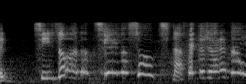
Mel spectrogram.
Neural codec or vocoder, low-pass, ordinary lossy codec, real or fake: codec, 16 kHz, 1 kbps, FunCodec, trained on LibriTTS, 50 frames a second; 7.2 kHz; MP3, 64 kbps; fake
